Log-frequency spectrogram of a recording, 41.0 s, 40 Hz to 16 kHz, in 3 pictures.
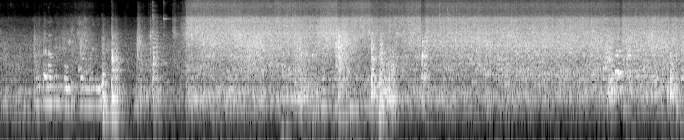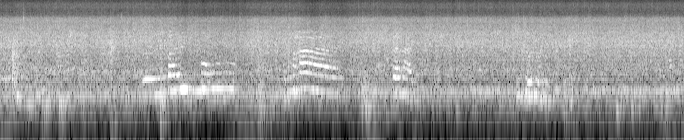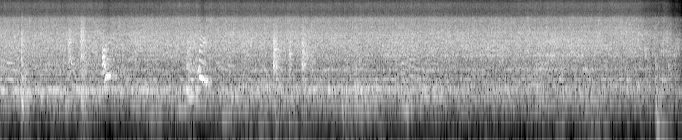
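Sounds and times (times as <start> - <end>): tap water running: 0.6 - 41.0.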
